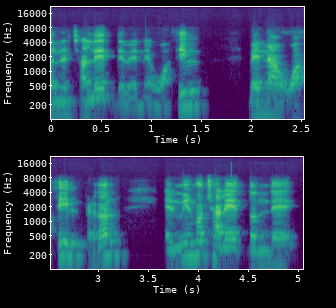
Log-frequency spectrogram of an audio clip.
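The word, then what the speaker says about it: Benaguasil: en el chalet de Benahuacil. Perdona, siempre lo digo Beniguacil. Me disculpáis los valencianos por pronunciarlo mal, me perdonáis.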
